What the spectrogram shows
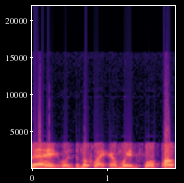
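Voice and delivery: high, sudden yelled call-out. Retelling confronting a man who cut in line at a hotel: imitating his own yell. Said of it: "So I yelled at him".

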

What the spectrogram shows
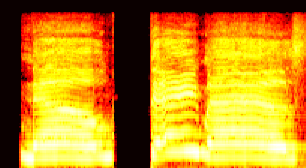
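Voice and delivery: lightest possible voice, very high. Speaker claiming the lightest voice in the group tries the line, light voice. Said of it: "I have the lightest voice in the group".

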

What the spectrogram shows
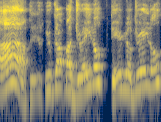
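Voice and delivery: put-on German accent. Complaining about a movie, imitating a character who talks German, in a put-on German accent. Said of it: "the one dude was talking like he was German".

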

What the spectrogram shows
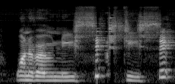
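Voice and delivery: plain

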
